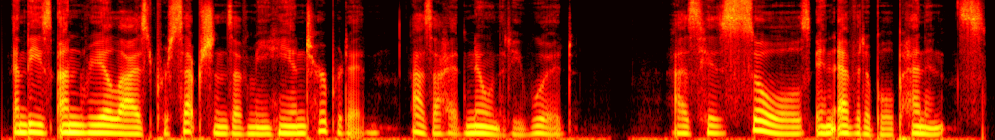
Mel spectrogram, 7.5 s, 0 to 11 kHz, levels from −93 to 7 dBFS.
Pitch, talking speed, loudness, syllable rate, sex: 165 Hz, 160 wpm, -20 LUFS, 5.6 syllables/s, female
